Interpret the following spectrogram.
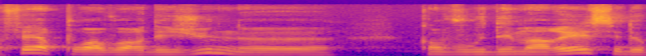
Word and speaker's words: Ğ1: le mets à 5 juin la monnaie s'appelle j'ai un jus ça se prononce jeune je mets un stylo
